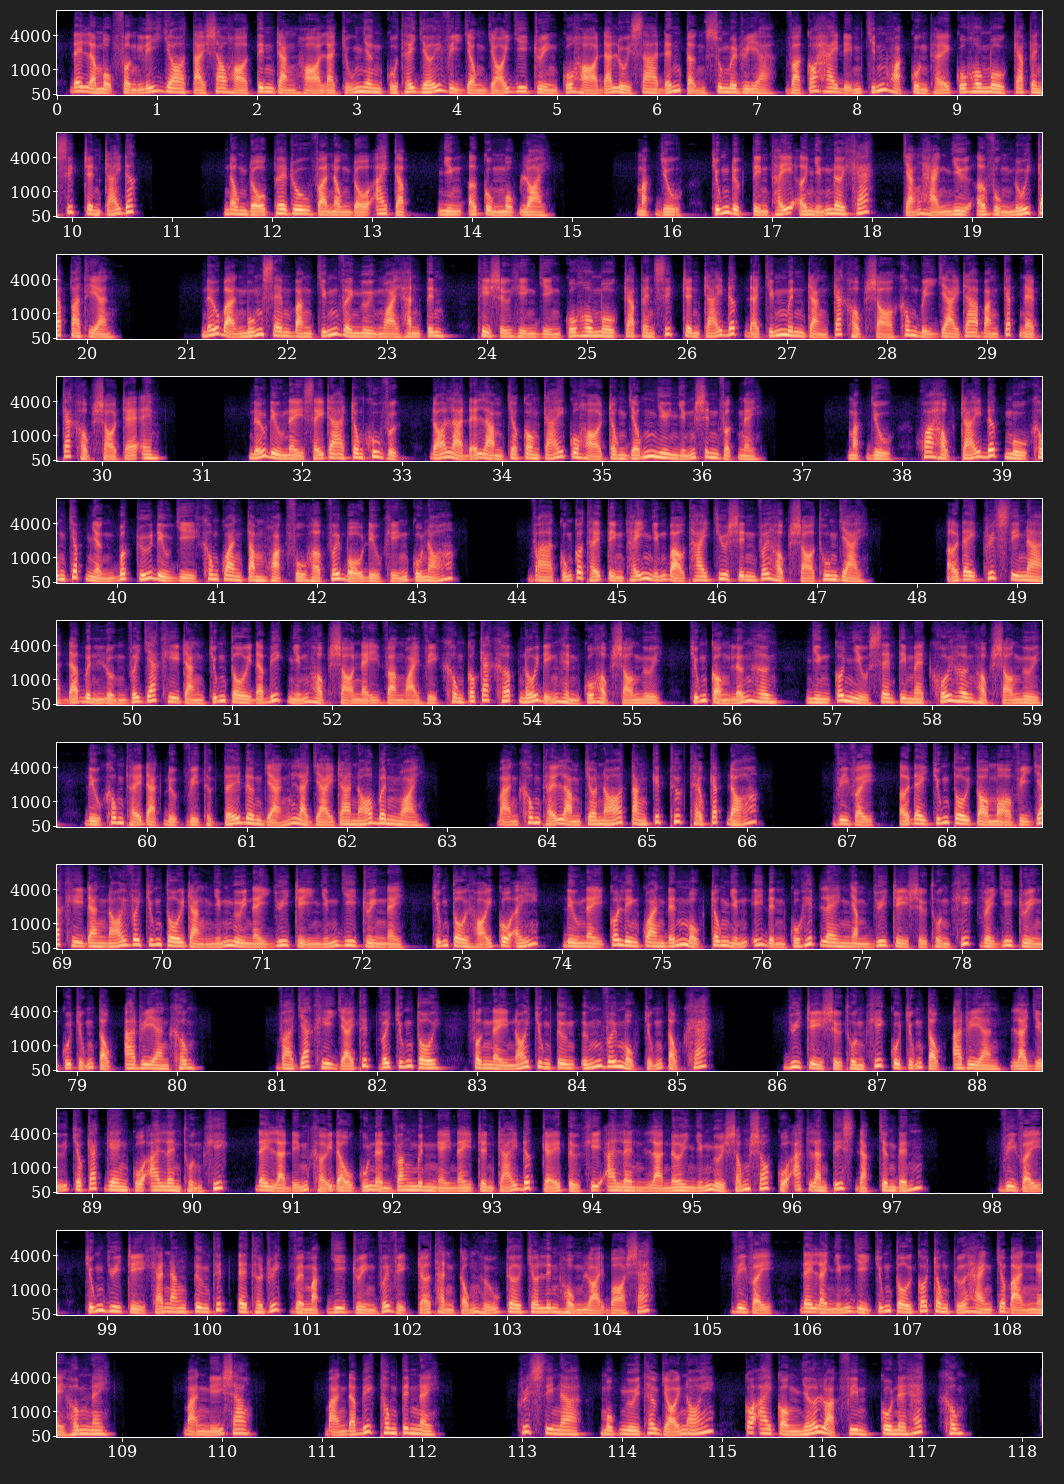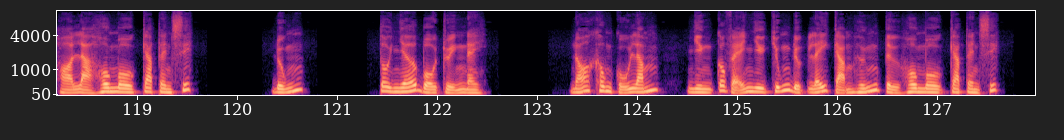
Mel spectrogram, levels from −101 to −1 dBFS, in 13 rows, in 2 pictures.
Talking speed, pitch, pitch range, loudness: 220 wpm, 130 Hz, 110-155 Hz, -19 LUFS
